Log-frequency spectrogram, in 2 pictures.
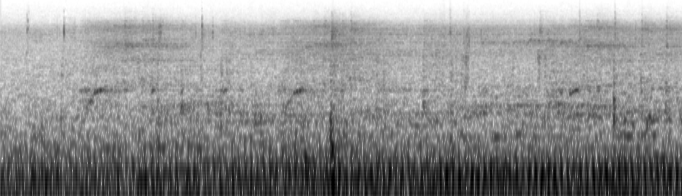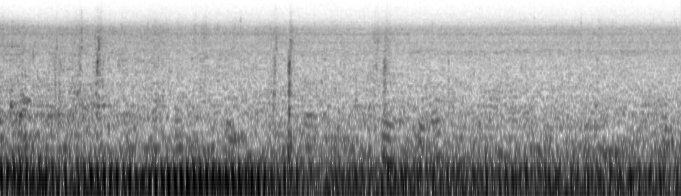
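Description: Low, steady rumble of a motor vehicle engine running nearby, swelling a little around the middle, with faint voices and light clicks over it.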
